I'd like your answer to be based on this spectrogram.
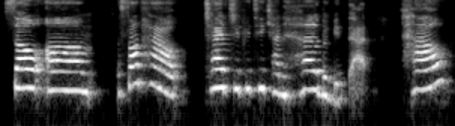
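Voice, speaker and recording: Presenter: young woman, Persian accent, slow and halting delivery, fairly high voice, mic at a distance. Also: a bit bright. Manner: hesitant, many fillers and restarts. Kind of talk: conference presentation. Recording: voice from far off the mic.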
